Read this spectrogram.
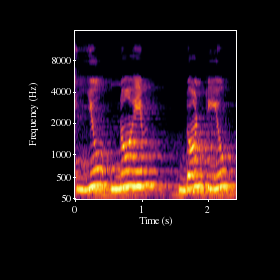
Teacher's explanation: So with rising intonation on don't you to show it's a question.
